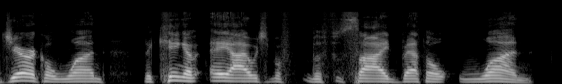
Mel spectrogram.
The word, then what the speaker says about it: Ai: Ai, or high really in Hebrew, but we'll go with AI, the pronunciation people usually use.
